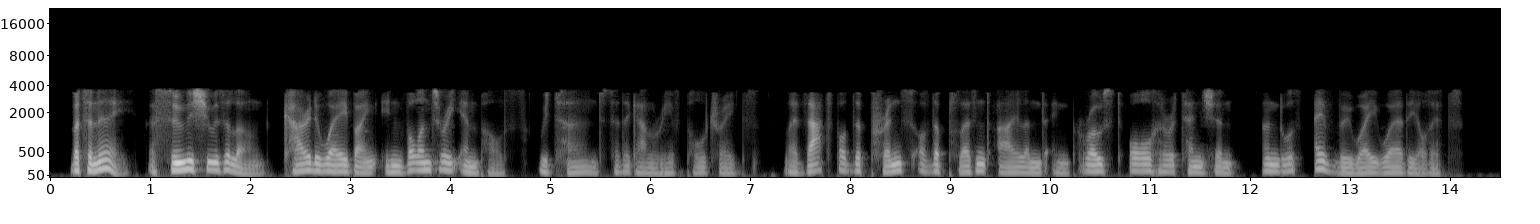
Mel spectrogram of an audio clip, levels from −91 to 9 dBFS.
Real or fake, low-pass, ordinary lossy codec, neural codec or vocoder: fake; 3.6 kHz; MP3, 32 kbps; codec, 24 kHz, 0.9 kbps, WavTokenizer, large speech release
